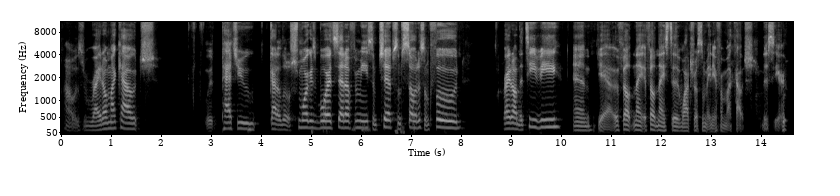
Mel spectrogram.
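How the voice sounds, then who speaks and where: A woman's voice: deep voice, very animated, measured pace. A woman co-hosting a casual podcast, giggling often and talking with amusement. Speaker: podcast co-host. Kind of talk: casual chat.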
